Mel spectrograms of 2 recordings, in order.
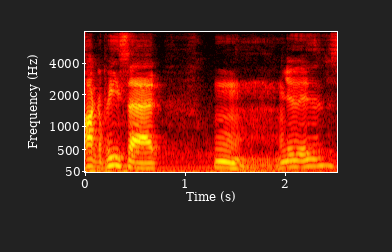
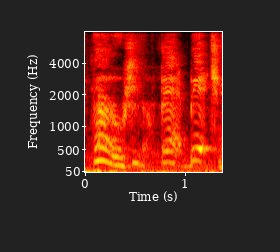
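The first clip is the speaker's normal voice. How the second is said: higher, slower put-on kid voice; rude kid reply; 6 semitones higher, 5 dB quieter, slower than usual. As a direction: sneer back as a bratty schoolkid. Kid's rude walkie-talkie reply.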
